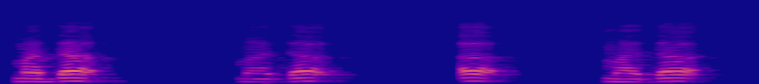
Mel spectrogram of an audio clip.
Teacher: The last sound is actually schwa. It's very, very meek.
